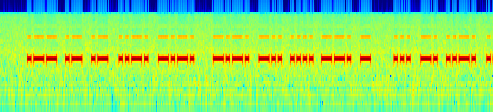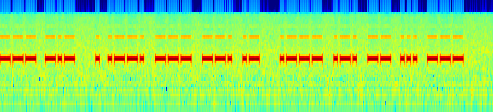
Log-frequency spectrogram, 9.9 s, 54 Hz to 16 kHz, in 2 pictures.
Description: Morse code, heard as a keyed tone, hand-sent with a paddle, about 38 wpm, 820 Hz. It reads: WAAFC CDHGT SNFJK EPOGA JRMSO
